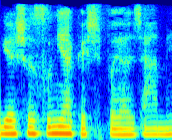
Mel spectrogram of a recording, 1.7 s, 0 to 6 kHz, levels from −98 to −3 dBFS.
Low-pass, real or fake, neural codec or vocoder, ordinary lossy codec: 5.4 kHz; fake; codec, 16 kHz, 1 kbps, X-Codec, WavLM features, trained on Multilingual LibriSpeech; MP3, 32 kbps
